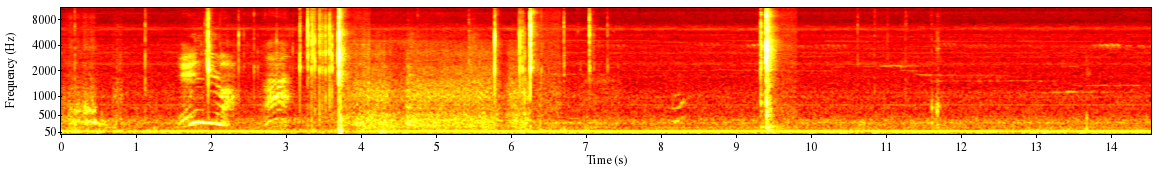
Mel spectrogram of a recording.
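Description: MDF painting board being handled: a few sharp knocks and clicks as it is tilted and set down on the cups that hold it up, the loudest about four and nine seconds in. A short murmuring voice comes about two seconds in.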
